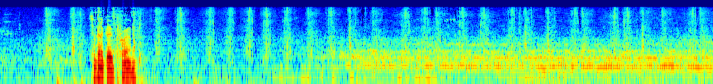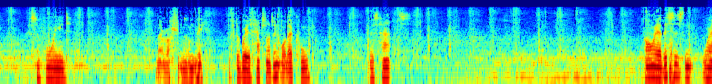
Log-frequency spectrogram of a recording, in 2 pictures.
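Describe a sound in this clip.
Grass rustles steadily as someone crawls through it.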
